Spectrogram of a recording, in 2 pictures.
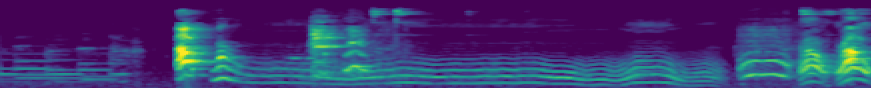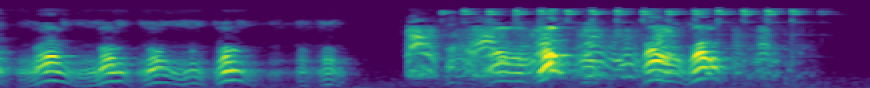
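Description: A Pomeranian howling and yipping: a long wavering howl that sinks slowly in pitch, then two quick runs of short yelping barks, about three a second.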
